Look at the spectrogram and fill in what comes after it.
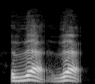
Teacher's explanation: ujung lidah menempel ke gigi seri atas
